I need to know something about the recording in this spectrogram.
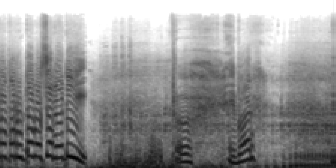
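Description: Men's voices talking, loudest in the first second and again in two short bursts later, over a steady low rumble.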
